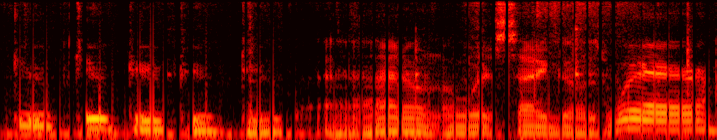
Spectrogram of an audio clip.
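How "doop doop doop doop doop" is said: humming doops. Acted.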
